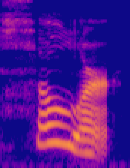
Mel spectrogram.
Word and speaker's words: solar: So if I make my syllable break here and have the long O sound, solar.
